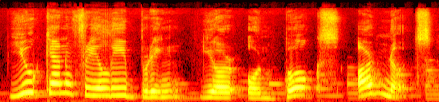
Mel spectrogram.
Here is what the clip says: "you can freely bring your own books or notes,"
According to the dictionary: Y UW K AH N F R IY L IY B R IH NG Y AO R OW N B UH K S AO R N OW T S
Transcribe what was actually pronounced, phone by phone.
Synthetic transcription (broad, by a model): Y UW K AH N F R IY L IY B R IH NG Y AO R OW N B UH K S AO R N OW T S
